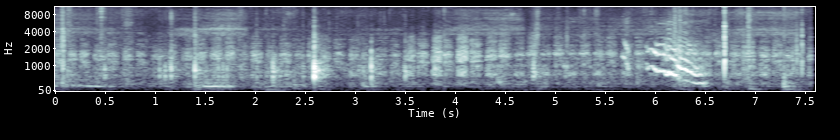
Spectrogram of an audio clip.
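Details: Staffordshire Bull Terrier Stella, with five-week-old puppies nearby, pants heavily while tired on 27 September 2020: rapid, steady breathy huffs with a brief high whine near the end and a little soft talk.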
